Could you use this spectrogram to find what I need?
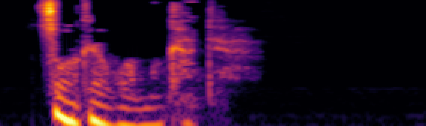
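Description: An elderly man speaks calmly into a close microphone.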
